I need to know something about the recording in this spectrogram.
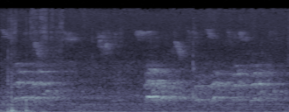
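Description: Marker pen squeaking faintly on a whiteboard while handwriting, a thin held squeal broken into several short strokes, with light scratches between them.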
